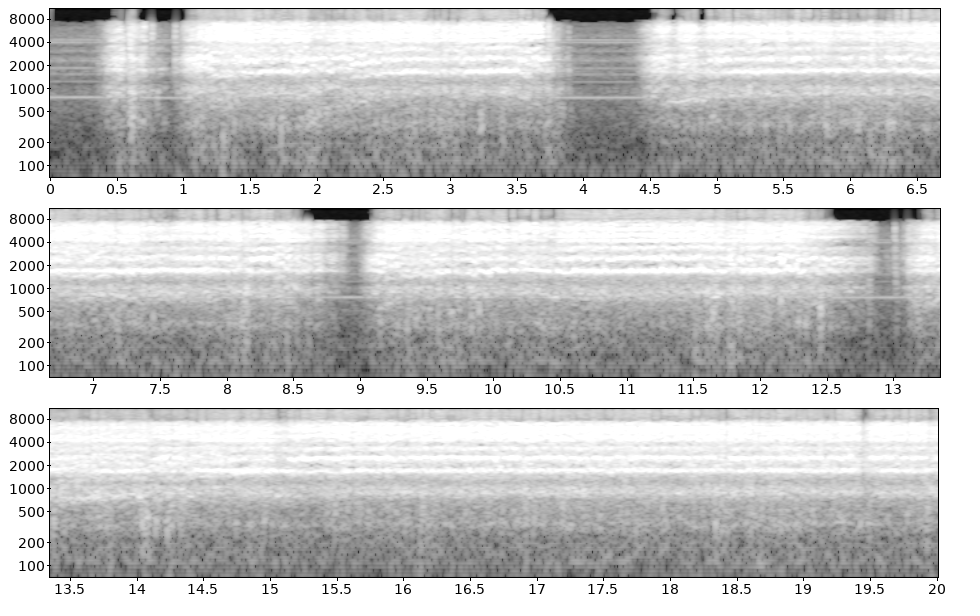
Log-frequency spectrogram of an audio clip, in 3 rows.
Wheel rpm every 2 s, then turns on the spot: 40, 160, 140, 220, 130, 220, 130, 210, 230, 240.
none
